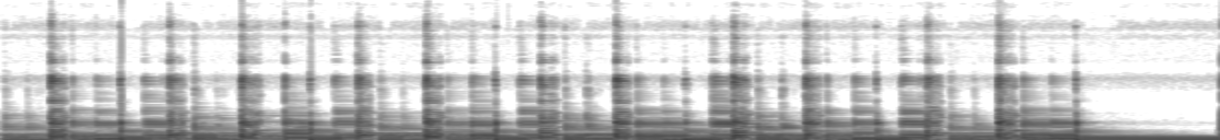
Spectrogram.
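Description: Bass guitar riff played with left-hand hammer-ons and right-hand tapping, a steady stream of eighth notes with a grooving, bright tone, loud and close, alone without talk.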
